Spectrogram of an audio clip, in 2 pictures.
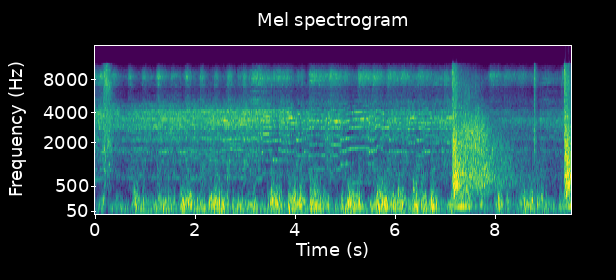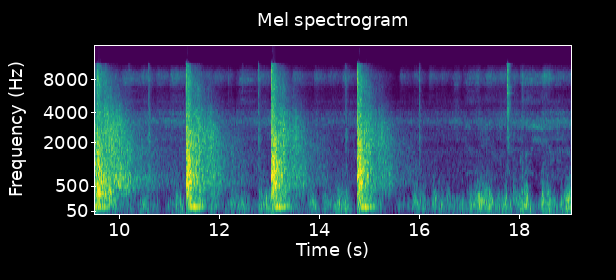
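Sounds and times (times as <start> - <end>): rifle shots with rolling echo: 7.1 - 16.0.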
